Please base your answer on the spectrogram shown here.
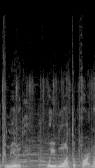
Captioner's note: people cheering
